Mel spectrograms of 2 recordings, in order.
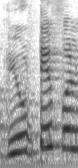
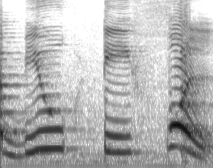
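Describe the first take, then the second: First: Said in the usual way. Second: beautiful split into view, टी, फुल; syllable by syllable. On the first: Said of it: "एक से ज्यादा syllable है". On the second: Shown as a demonstration. Teacher showing the word's syllables, syllable by syllable. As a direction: break beautiful into three separate beats. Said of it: "words को तोड़ना आ रहा है".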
